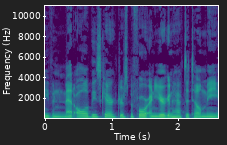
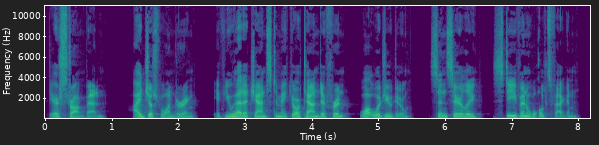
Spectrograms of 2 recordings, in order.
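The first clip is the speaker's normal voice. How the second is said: put-on cartoon voice. Reading out an email addressed to him, in a Strong Bad impression. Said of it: "maybe I'll try my Strong Bad impression here".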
